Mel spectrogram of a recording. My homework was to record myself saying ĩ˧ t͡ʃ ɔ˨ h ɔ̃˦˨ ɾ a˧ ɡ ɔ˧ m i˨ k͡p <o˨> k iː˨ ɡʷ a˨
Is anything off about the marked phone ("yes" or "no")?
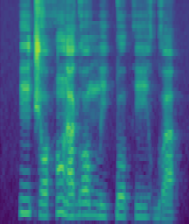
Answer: no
